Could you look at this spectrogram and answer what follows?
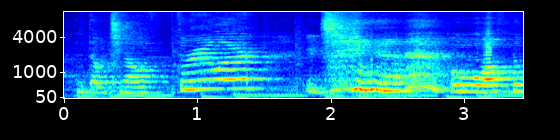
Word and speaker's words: Thriller: because I learned that you have to put your tongue in the middle of your teeth when you pronounce the "TH" sound... so she had Thriller, and she had Off The Wall.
